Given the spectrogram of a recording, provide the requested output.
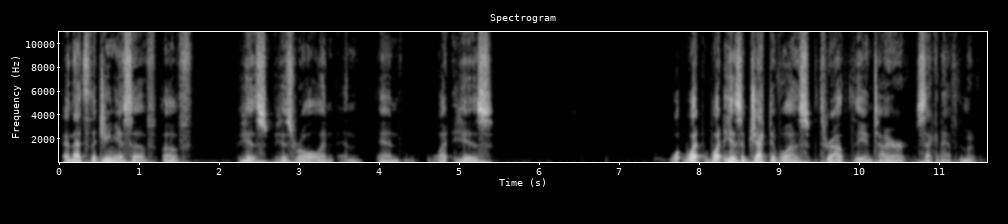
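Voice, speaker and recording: Deep-voiced man chatting about a film. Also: a little slow, fairly bright tone, no room sound, clean studio sound. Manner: restarts and repeats words often. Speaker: podcast co-host. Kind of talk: casual movie discussion.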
